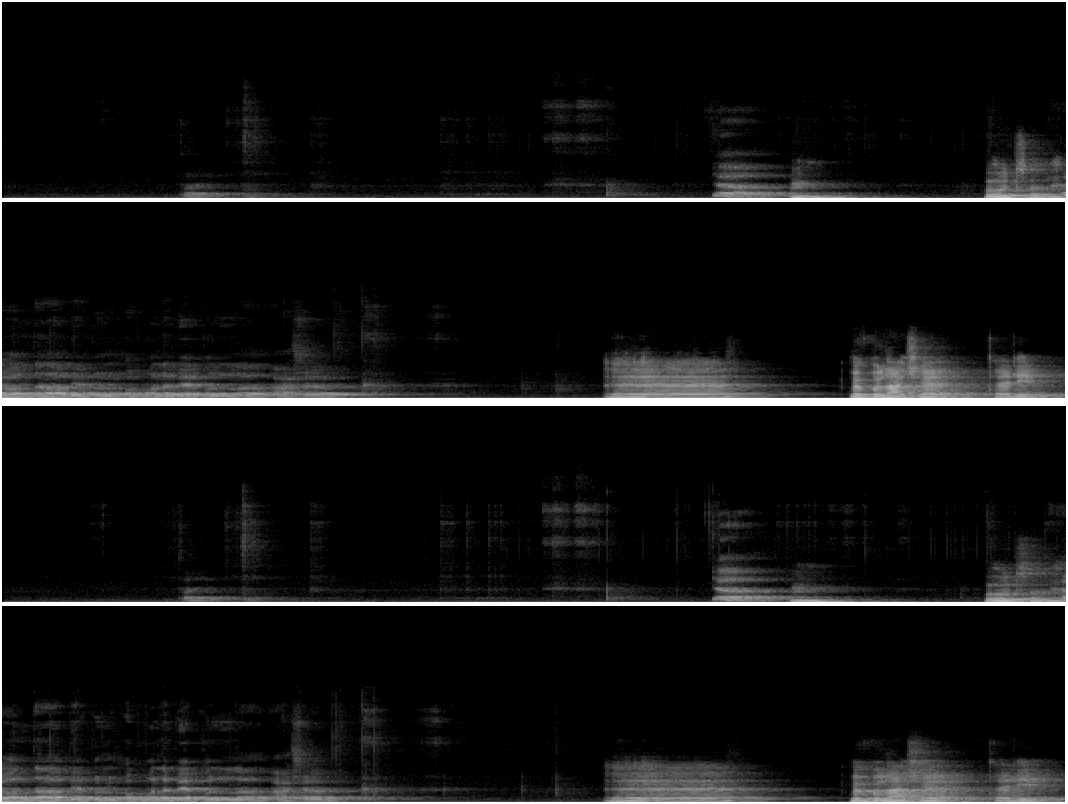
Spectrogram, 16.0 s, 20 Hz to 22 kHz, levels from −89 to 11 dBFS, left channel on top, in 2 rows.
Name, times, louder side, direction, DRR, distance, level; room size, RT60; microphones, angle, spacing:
voice 1, 1.4-1.9 5.3-5.8 7.9-10.8, right 1 dB, 50° right, 0 dB, 1.1 m, -32 dB
voice 2, 7.4-8.0 12.5-13.5 14.3-15.8, left 1 dB, 35° left, 5 dB, 0.5 m, -25 dB
7.2 x 3.4 x 4.9 m, 1.4 s
head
